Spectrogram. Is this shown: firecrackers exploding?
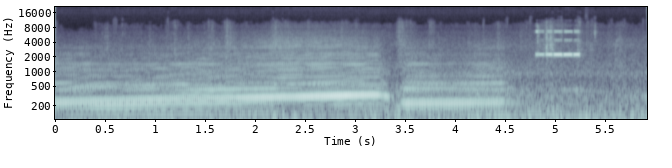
no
